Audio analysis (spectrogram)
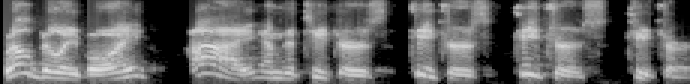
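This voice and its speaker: Put-on character voice from a man, fairly slow and high in pitch. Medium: comedy sketch. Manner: brash, bossy.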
